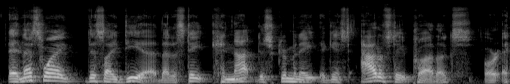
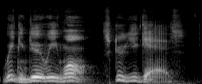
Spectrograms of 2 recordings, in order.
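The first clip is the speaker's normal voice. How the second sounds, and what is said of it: Eric Cartman impression. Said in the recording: “do an Eric Cartman impersonation.”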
